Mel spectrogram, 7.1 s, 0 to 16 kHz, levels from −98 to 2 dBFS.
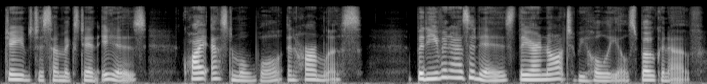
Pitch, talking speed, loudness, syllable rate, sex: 205 Hz, 185 wpm, -21 LUFS, 5.7 syllables/s, female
